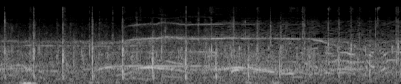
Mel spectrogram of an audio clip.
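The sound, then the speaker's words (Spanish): People in the streets of Madrid clap and cheer as the electricity comes back after an outage. Scattered claps sound over a steady crowd murmur, with some drawn-out cheering cries on top. “La gente celebrando así el regreso de la luz, aunque hay partes de la ciudad en las que se ha encendido el alumbrado público.”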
